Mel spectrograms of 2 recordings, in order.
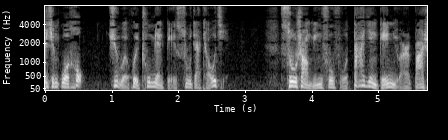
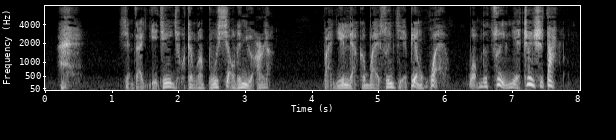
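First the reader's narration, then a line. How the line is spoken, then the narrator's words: Lamenting. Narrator (Chinese): 苏少明感叹地说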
